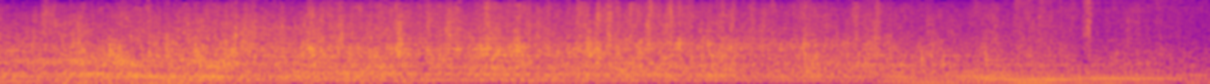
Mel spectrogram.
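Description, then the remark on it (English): A steady, low droning of Japanese propeller warplanes over Guangdong Province, near China's southern coast, fills the air, sustained and fairly loud throughout, with layered harmonic hum and no voices. “the people of Guangdong Province in China, near the southern coast, noticed a low droning sound in the air.”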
